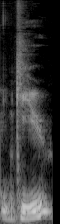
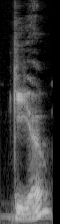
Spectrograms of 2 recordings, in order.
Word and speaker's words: Gio: And in Danish, these vowels make different sounds than in English. And so I actually can't reliably say it the way that Elias pronounces it. It's something like Gio.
